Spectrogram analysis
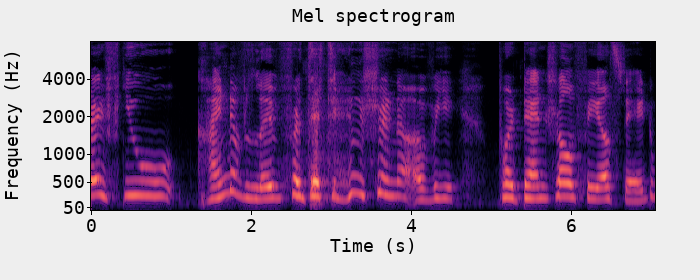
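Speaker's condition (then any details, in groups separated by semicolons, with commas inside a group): Spinocerebellar ataxia type 2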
